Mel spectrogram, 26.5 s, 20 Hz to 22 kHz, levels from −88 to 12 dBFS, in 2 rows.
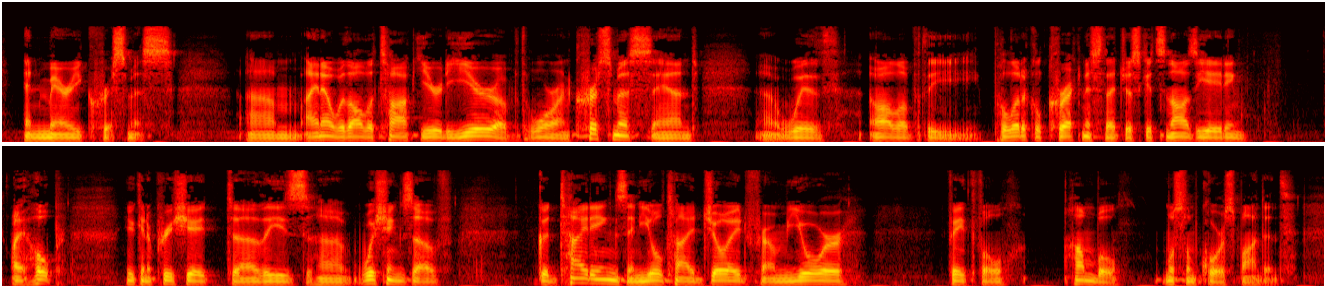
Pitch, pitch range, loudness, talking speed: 85 Hz, 80-95 Hz, -25 LUFS, 115 wpm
